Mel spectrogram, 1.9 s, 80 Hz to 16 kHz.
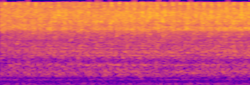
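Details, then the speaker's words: Daewoo Nexia with GM 8-valve engine after repair of a knock (worn rocker replaced, camshaft reground), running after reassembly: smooth even idle, only timing belt whir, slight whine and injector ticking, no knock; normal idle. "Слышно только работу ремня ГРМ, легкое подвывание и форсуночки. Стука нет."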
